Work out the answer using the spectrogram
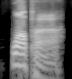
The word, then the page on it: whopper: British English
